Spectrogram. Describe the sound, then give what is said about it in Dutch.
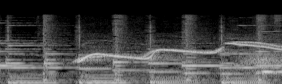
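A clear, flute-like whistle glides slowly upward in long sliding notes, imitating wind, played over steady background music with a soft beat. “En de wind die maakte een geluid, het leek wel op een fluit.”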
